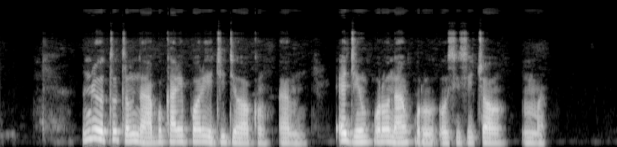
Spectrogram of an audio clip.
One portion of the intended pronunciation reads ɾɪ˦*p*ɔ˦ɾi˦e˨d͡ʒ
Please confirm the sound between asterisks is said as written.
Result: yes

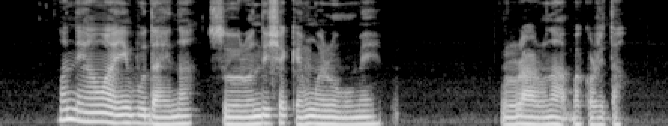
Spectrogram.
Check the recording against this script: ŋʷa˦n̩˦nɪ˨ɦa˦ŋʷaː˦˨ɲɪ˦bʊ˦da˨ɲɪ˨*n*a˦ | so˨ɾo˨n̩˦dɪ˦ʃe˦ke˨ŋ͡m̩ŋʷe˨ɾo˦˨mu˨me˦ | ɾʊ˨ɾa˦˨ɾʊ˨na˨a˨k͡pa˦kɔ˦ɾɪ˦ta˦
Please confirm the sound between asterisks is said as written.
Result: yes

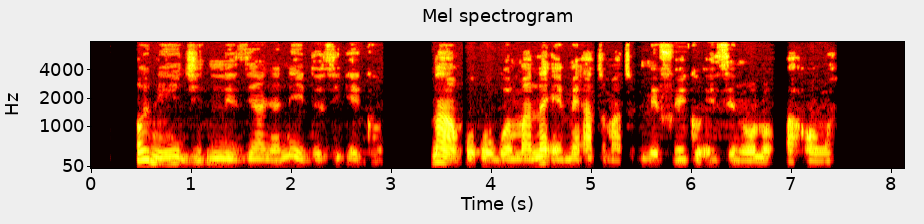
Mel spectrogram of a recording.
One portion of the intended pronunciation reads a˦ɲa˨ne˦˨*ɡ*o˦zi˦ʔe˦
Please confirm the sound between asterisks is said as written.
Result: no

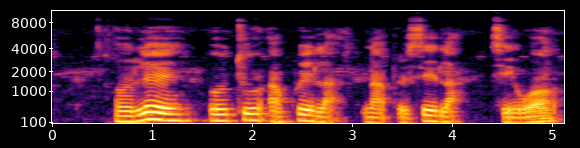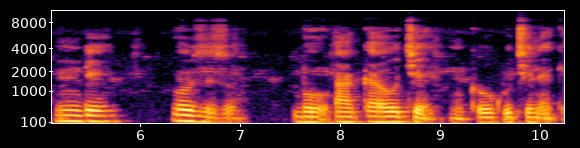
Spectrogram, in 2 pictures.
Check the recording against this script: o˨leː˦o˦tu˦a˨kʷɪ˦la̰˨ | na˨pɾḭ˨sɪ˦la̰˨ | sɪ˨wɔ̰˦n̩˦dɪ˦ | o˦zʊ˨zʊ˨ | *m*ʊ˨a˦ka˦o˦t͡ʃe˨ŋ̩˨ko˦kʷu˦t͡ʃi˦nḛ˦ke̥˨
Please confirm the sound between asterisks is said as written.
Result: no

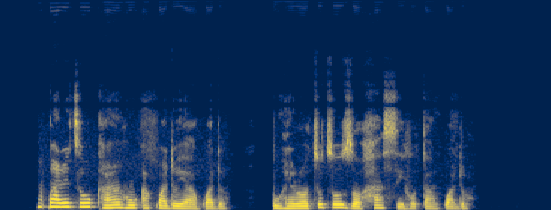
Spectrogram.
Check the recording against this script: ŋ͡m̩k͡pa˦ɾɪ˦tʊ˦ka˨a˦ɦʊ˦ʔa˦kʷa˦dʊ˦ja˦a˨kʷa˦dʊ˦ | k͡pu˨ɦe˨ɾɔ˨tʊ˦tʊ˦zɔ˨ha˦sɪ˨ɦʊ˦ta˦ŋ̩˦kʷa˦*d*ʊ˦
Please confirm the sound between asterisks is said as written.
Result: yes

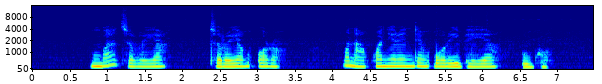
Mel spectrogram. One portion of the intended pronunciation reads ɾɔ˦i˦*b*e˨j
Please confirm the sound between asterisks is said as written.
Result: yes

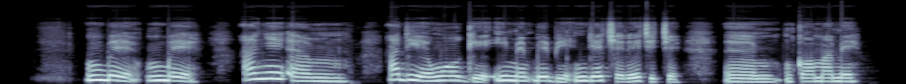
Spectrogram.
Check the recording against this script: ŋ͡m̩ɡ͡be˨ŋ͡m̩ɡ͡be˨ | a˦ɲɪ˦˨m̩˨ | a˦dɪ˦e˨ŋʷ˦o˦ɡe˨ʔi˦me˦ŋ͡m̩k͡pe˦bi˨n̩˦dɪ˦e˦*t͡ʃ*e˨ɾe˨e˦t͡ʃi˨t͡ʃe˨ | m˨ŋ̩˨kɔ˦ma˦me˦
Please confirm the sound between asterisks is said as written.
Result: yes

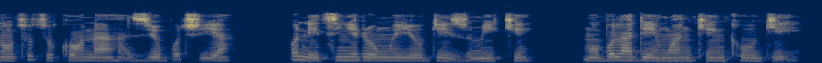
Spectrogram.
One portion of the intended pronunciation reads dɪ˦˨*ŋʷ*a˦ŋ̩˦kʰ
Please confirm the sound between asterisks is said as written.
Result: yes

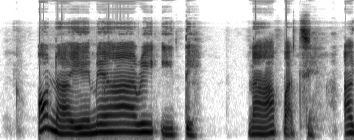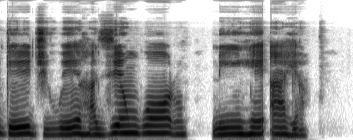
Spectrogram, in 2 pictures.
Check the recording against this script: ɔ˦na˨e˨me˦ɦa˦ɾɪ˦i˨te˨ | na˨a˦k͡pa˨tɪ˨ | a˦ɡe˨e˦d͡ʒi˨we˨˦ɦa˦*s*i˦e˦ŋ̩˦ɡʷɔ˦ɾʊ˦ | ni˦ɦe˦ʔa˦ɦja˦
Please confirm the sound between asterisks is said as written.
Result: no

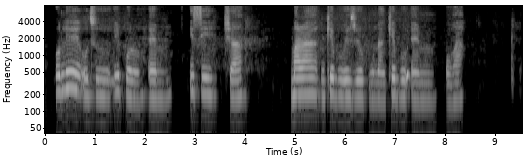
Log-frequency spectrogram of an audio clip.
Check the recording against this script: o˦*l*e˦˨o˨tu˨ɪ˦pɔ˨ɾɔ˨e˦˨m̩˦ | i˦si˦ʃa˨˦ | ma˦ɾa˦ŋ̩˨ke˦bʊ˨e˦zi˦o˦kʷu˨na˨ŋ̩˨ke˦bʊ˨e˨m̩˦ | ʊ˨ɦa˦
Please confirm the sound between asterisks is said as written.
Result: yes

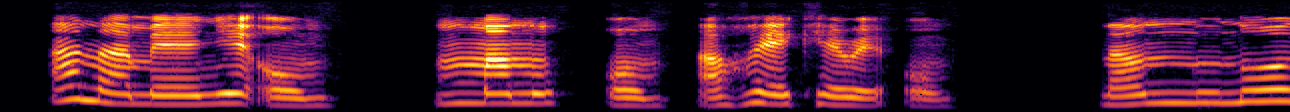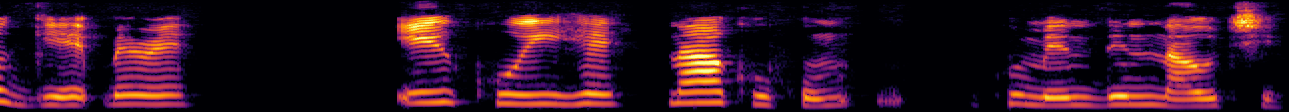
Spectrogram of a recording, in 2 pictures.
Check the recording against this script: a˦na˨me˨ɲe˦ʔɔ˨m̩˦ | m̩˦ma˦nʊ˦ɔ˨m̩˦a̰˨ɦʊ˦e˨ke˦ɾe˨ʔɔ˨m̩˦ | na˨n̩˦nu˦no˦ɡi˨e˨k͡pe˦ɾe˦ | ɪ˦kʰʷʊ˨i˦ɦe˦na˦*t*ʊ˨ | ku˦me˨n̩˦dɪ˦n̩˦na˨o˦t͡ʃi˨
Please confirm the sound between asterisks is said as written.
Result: no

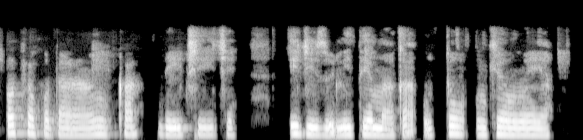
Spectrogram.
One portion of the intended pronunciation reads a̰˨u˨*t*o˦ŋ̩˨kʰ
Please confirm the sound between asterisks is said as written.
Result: yes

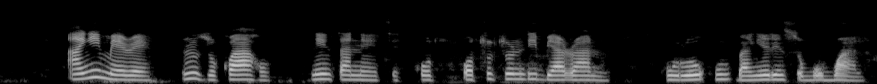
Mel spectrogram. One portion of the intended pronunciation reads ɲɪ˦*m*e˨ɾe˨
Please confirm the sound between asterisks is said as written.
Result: yes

